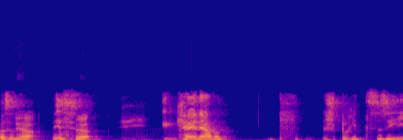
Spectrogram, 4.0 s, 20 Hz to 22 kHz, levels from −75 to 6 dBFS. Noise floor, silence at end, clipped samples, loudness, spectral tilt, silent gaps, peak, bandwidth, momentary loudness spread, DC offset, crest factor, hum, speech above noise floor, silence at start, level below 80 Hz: -44 dBFS; 0 s; under 0.1%; -21 LUFS; -3.5 dB/octave; none; -2 dBFS; 8.4 kHz; 24 LU; under 0.1%; 20 dB; none; 22 dB; 0 s; -54 dBFS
